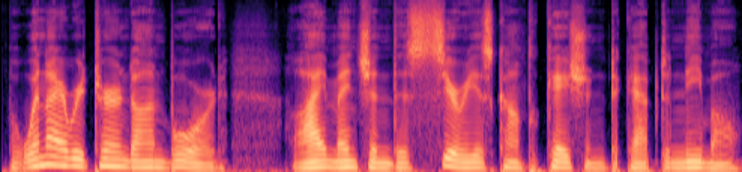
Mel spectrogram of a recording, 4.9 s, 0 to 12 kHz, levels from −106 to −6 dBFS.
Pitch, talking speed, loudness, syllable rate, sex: 110 Hz, 170 wpm, -19 LUFS, 5.4 syllables/s, male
